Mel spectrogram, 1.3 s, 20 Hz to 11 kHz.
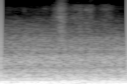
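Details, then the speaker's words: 2016 Nissan Leaf SL with 40 kWh replacement battery pulling away in residential driving, 0 to 40 mph: low road rumble, almost no motor noise, contactor clicks; normal quiet EV acceleration. "Pretty quiet, everything working as it should."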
